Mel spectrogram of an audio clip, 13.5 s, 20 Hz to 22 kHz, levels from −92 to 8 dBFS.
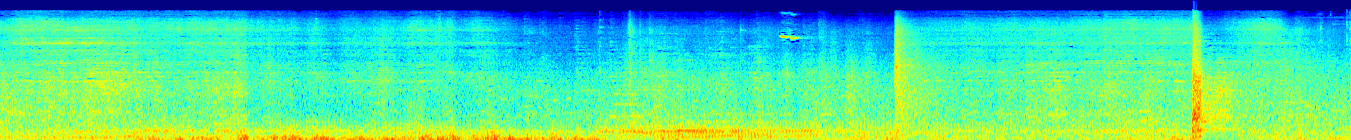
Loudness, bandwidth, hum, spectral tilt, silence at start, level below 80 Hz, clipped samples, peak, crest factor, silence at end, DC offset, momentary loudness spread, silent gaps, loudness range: -20 LUFS; 16 kHz; none; -4 dB/octave; 0 s; -24 dBFS; under 0.1%; 0 dBFS; 20 dB; 0 s; under 0.1%; 6 LU; none; 3 LU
